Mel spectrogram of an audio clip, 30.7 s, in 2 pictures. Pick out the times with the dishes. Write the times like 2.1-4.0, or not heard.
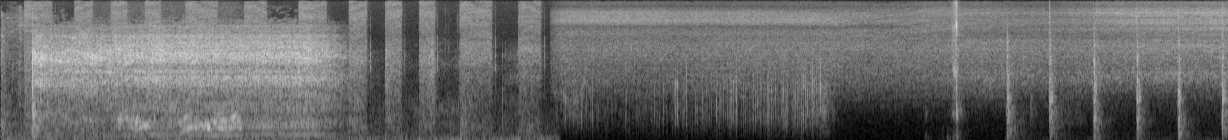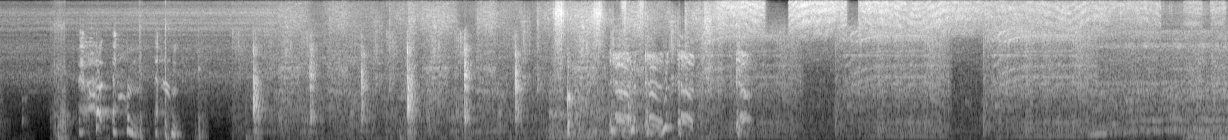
not heard.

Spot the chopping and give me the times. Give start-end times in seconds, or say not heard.
11.6-23.6.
